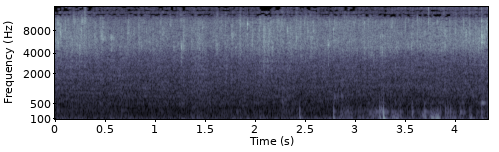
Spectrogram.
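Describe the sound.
Apples fry in melted butter in a pan for an apple crumble, giving a quiet, steady sizzling hiss with a few soft, low pops.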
